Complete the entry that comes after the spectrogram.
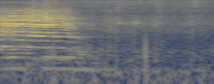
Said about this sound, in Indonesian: itulah dia domba ini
